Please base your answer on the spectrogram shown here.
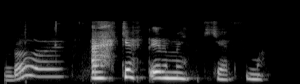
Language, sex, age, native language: Icelandic, male, 7, Icelandic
